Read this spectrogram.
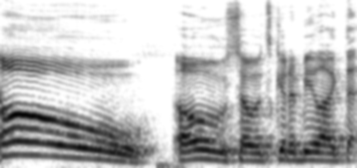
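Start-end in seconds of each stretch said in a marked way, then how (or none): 0.0-1.0 offended gasp. Acted. Offended by fart remark.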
